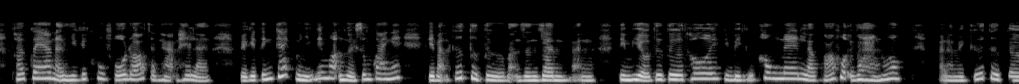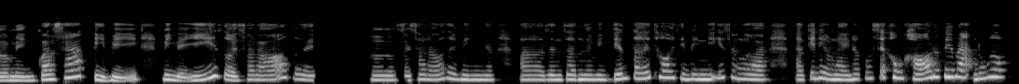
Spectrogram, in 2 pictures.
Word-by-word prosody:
thói 240 +1 0
quen 275 0 0
ở 205 - +1
những 200 0 +2
cái 240 - -1
khu 270 - -2
phố 210 +2 +1
đó 230 +2 -1
chẳng 200 -2 -5
hạn 185 -2 -3
hay 215 -1 +1
là 170 -4 -1 0.3
về 175 - +1
cái 195 - +3
tính 240 +3 +3
cách 385 +2 +2
những 205 -2 +4
cái 280 - -1
mọi 285 -1 0
người 200 -3 +4
xung 230 +5 0
quanh 250 -2 0
ấy. 290 +4 0 0.3
Thì 195 - +6
bạn 185 +1 -2
cứ 285 - +1
từ 270 - +4
từ, 190 -3 +3
bạn 175 +1 -4
dần 190 0 +4
dần, 190 -1 +3
bạn 185 -2 -3 0.2
tìm 210 -1 +5
hiểu 205 -5 +6
từ 225 - +3
từ 225 -1 +5
thôi, 260 +1 0
thì 215 - -2
mình 200 -1 +2
cũng 200 - -4
không 270 +2 0
nên 260 -1 +1
là 215 -5 +2
quá 210 +5 -2
vội 305 - -1
vàng, 200 -3 +2
đúng 220 - +2
không? 265 0 -1 0.4
Và - - -9
là 185 - -1
mình 180 0 0
cứ 235 +6 -1
từ 240 -5 +2
từ 180 -1 0
mình 185 0 +1
quan 225 +3 +3
sát 320 +9 +1
tỉ 200 -4 +2
mỉ, 170 -3 +1 0.2
mình 220 -3 +3
để 180 - +1
ý 200 - +2
rồi 195 -4 +1
sau 220 +4 -7
đó 220 +9 -3
rồi 235 - -5 0.7
ừm, 205 -1 -2
rồi 200 0 -6
sau 230 +4 -4
đó 220 +2 -3
rồi 260 -3 -1
mình, 215 -2 +1 0.3
ờ, 215 - -6
ờ, 210 - -3
dần 215 0 0
dần 225 0 +1
rồi 220 - +2
mình 220 0 0
tiến 245 +4 +1
tới 270 +1 -1
thôi, 310 -2 +1
thì 245 - -2
mình 230 0 +3
nghĩ 305 +7 0
rằng 270 -5 -3
là, 225 -2 -1 0.3
ờ, 215 0 -5
cái 275 - -5
điều 275 -4 +1
này 220 -1 +3
nó 230 +2 +1
cũng 280 - -7
sẽ 300 - -6
không 320 -3 +2
khó 250 +1 0
đối 340 +1 +2
với 345 -1 +5
bạn, 325 -7 -1
đúng 275 - -2
không? 340 -1 +2
225 Hz, 295 wpm, -19 LUFS, 200-260 Hz, 0.7 s, Thì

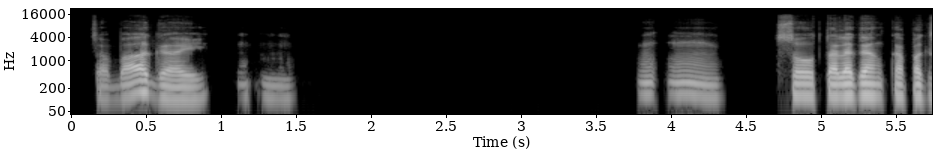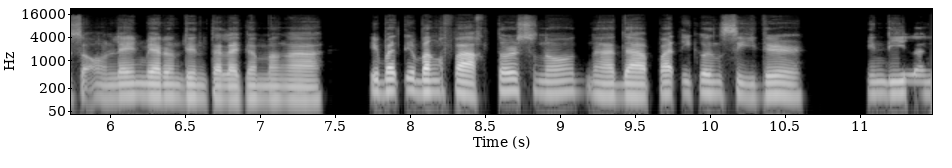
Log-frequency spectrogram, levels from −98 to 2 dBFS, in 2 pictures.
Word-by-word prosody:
Sabagay, 115 -1 -6 0.2
mm. 115 -3 -23 2.3
Mm, 135 -3 -14 0.3
so 130 -1 -5
talagang 130 +1 -1
kapag 125 0 -7
sa - - -4
online, 125 +1 -1
meron 125 -1 +2
din 120 -1 -1
talagang 115 0 +1
mga 110 -1 0 0.3
iba't-ibang 160 -1 +4
factors 155 +3 +4
‘no, 150 0 -2
na 130 -3 -1
dapat 130 +2 +3
i-consider. 135 -2 -1 0.5
Hindi 145 +1 -2
lang 145 -1 -6
130 Hz, 105 wpm, -23 LUFS, 120-145 Hz, 2.3 s, iba't-ibang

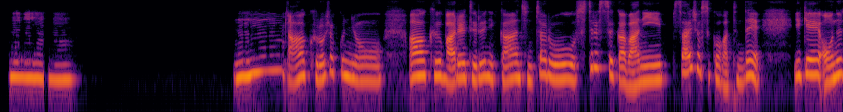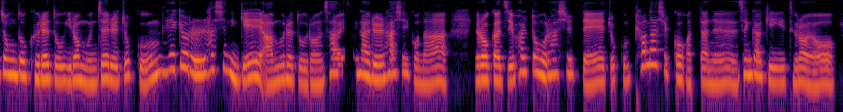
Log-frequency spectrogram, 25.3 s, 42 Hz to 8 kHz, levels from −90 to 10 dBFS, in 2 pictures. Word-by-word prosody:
음음. 205 -3 -1 2.4
음. 275 +7 +1
아 225 +2 +2
그러셨군요. 200 -5 -2 0.4
아 230 +2 +6
그 230 -1 +2
말을 200 +5 +4
들으니까 205 0 0
진짜로 200 -1 +1
스트레스가 235 - 0
많이 185 +7 +2
쌓이셨을 295 -6 -1
것 190 -2 -2
같은데 170 - -1 0.5
이게 245 +2 +4
어느 215 +8 +4
정도 240 -3 +3
그래도 195 -4 +2
이런 185 +1 +1
문제를 175 +2 0
조금 225 - -2
해결을 310 -6 +2
하시는 300 - -1
게 205 +4 +2
아무래도 180 0 -1
이런 155 +1 -4
사회생활을 195 - 0
하시거나 180 - -3 0.4
여러가지 185 -1 +3
활동을 265 -1 0
하실 250 0 -4
때 160 +3 0
조금 180 +2 -8
편하실 370 -6 -1
것 195 -3 -1
같다는 160 -1 -5
생각이 220 -9 -2
들어요. 155 -2 -1
200 Hz, 230 characters per minute, -26 LUFS, 175-240 Hz, 2.4 s, 아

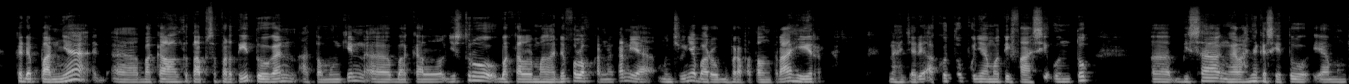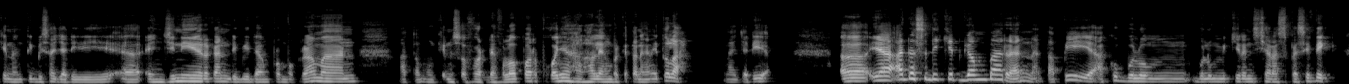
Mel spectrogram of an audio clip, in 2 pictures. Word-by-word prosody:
ke - - +1
depannya, 135 - +3 0.2
eee, 110 -1 -4
bakalan 120 +1 +1
tetap 115 -1 0
seperti 120 -1 0
itu, 130 -3 +2
kan, 135 +2 +2
atau 115 -1 -6
mungkin, 115 +10 -4
eee, 115 -1 -1
bakal 115 +1 -3
justru 180 +8 0
bakal 120 0 +1
malah 120 -1 -1
develop 140 +2 0
karena, 120 -1 -7
kan, 160 +2 -2
ya, 125 -4 0
munculnya 130 +8 -3
baru 115 -2 +1
beberapa 115 - -4
tahun 110 0 -3
terakhir. 130 -5 +2 0.7
Nah, 115 - -4
jadi 125 +3 -2
aku, 145 - -5
tuh, 155 - -9
punya 130 -1 -2
motivasi 125 -3 -1
untuk, 130 +9 -5 0.6
eee, 120 -1 -2
bisa 150 +5 +1
ngarahnya 120 +5 -1
ke - - 0
situ. 115 0 -2
Ya, 115 - -3
mungkin 115 +3 -6
nanti 115 +3 -7
bisa 120 +3 -2
jadi, 115 -1 -1 0.4
eee, 115 0 -1
engineer, 135 +4 +4
kan, 135 0 +2
di 120 - -2
bidang 115 -1 -2
pemrograman 135 +3 +1 0.4
atau 110 - -10
mungkin 115 +1 -8
software 115 -1 -2
developer 125 +6 +1
pokoknya 145 +1 +2
hal-hal 130 0 +1
yang 125 0 +3
berkaitan 120 - -3
dengan 125 - -2
itulah. 160 +4 +3 0.4
Nah, 115 - -9
jadi, 140 +6 -2 0.7
eee, 155 +2 +6
ya, 195 0 +10
ada 235 +3 +7
sedikit 240 -3 +1
gambaran, 220 - +3
nah, - - -8
tapi, 200 -4 0
ya, - - -1
aku 185 - -7
belum, 140 -2 0 0.4
belum 135 -1 -3
mikirin 135 0 -2
secara 130 -2 -1
spesifik. 145 +5 +1
130 Hz, 160 wpm, -25 LUFS, 115-145 Hz, 0.7 s, ya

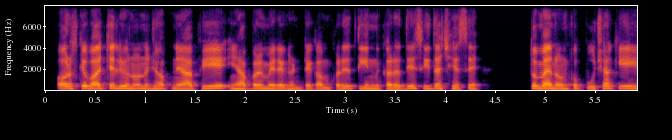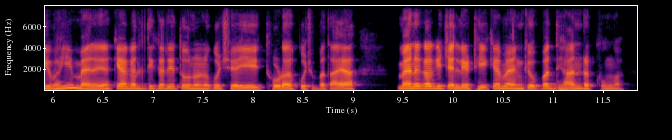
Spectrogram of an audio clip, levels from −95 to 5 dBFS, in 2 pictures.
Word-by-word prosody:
और 205 - +4
उसके 205 +1 +2
बाद 195 0 +5
चलिए 200 +1 +3
उन्होंने 190 0 -2
जो 195 +1 -2
अपने 185 -2 -2
आप 165 -1 +2
ही 200 - +2 0.2
यहाँ 165 -1 +1
पर 180 0 +3
मेरे 170 -1 +1
घंटे 140 -4 -4
कम 125 +2 -3
कर 170 - -2
दिए, 205 - 0
3 170 -4 -2
कर 135 - +3
दिए 210 +9 0
सीधा 205 -2 -1
6 195 -1 -4
से। 175 -1 -4 0.5
तो 210 - +3
मैंने 200 -3 +7
उनको 175 -1 -3
पूछा 180 +4 -3
कि, 210 -1 0
"भई, 190 +7 -2
मैंने 170 - +1
क्या 205 0 +4
ग़लती 195 0 -3
करी 190 -1 -2
है?" 190 - -2
तो 185 -1 -4
उन्होंने 170 -1 -2
कुछ 160 -1 -7
यही 155 0 +2 0.2
थोड़ा 145 -1 +3
कुछ 140 0 -7
बताया। 140 +5 0 0.5
मैंने 205 +1 +5
कहा 210 0 +4
कि, 215 - 0
"चलिए 175 -3 +2
ठीक 160 0 -3
है, 200 - +1
मैं 200 -1 +2
इनके 170 -3 -3
ऊपर 200 +6 0
ध्यान 140 +4 -3
रखूँगा।" 105 -10 -6
180 Hz, 260 wpm, -23 LUFS, 160-200 Hz, 0.5 s, मैंने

